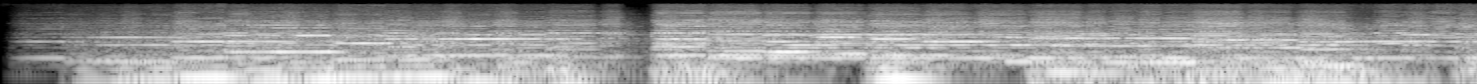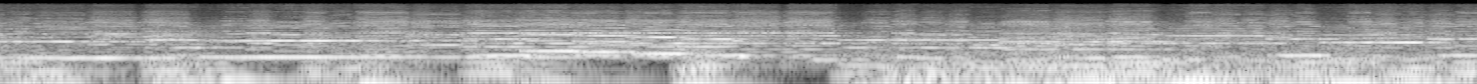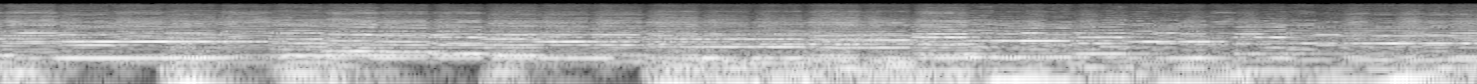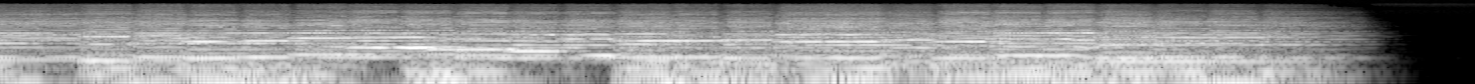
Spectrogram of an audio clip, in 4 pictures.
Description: Evergreen, Slow Waltz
